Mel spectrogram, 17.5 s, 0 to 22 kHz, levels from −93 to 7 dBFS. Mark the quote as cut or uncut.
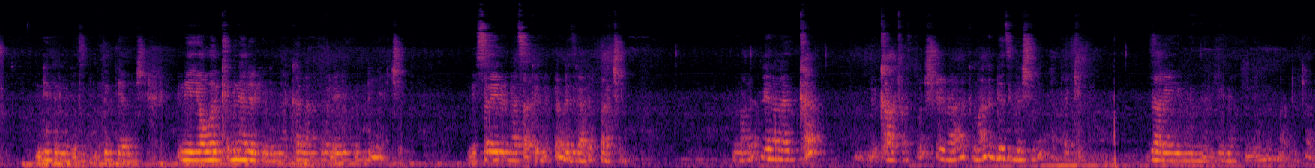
uncut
